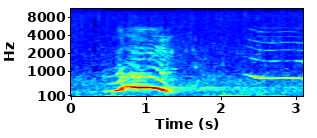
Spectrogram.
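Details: Whale vocalization: a loud arched moan rising and falling over about three-quarters of a second, then a quiet gap and a faint steady high tone with harmonics.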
